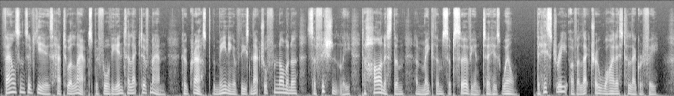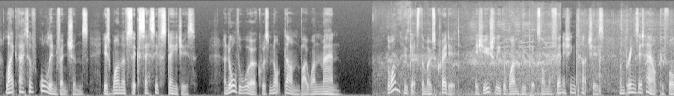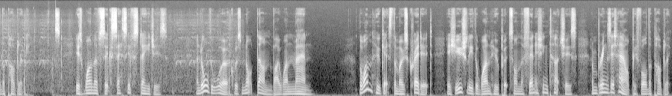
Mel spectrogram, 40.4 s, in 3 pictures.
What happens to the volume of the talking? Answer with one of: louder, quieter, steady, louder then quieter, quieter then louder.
steady.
